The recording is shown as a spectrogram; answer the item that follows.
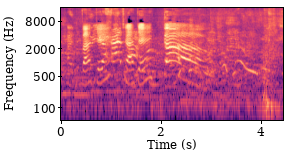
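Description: A young child's high-pitched voice making a quick run of short squeals and sing-song sounds, ending about two seconds in with a longer falling squeal, followed by a few softer gliding calls.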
